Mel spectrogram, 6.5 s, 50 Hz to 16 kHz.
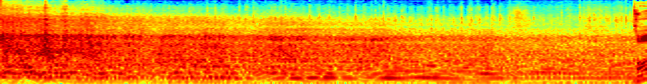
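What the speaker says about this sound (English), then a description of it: "Paul Debris, you can hear him working the throttle, gets out of it 793 with a 570 miles an hour" A drag racing car sits in staging with its engine rumbling loudly, the throttle worked in sustained revs and a sharp blip near the end, heard close and alone without talk.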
